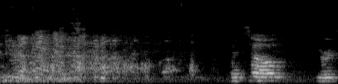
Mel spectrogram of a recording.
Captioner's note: audience laughing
